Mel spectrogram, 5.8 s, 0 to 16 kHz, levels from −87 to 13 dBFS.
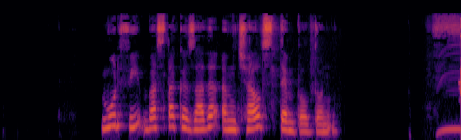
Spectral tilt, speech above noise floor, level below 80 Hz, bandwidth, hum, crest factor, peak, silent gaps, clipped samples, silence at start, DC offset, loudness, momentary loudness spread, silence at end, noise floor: -3 dB/octave; over 61 dB; -78 dBFS; 11.5 kHz; none; 24 dB; -8 dBFS; 4.31-5.11 s, 5.17-5.24 s; under 0.1%; 1.3 s; under 0.1%; -28 LUFS; 15 LU; 0 s; under -90 dBFS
